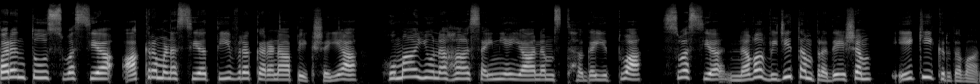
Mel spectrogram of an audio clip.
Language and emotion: Sanskrit, neutral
